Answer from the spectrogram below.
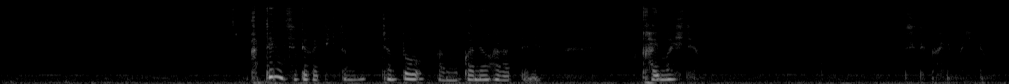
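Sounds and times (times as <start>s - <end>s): faint hum: 0.0s - 10.0s
woman whispering: 6.4s - 7.1s, 9.0s - 10.0s.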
